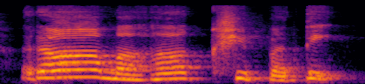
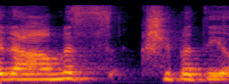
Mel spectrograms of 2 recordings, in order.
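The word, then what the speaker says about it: रामः क्षिपति: Ramaha kshipati. I won't say Ramas kshipati or Ramashipati or something like that. I will say Ramaha kshipati.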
